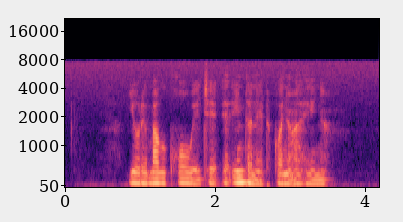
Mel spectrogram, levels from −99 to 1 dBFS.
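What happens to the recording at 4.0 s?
At 4.0 s, as throughout the clip, the speech is carried on low bit depth with noise shaping: about 6 bits, with rounding error pushed upward, leaving a loud, thin hiss rising toward the top.

The band also stops dead at 7.7 kHz, and the upper speech sounds grainy and breathy, plainly damaged. That points to likely Bluetooth LC3 compression at a low bitrate, around 32 kbps.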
